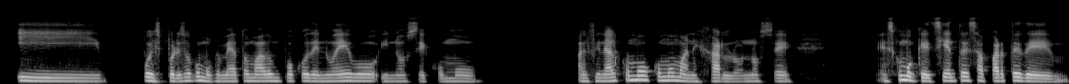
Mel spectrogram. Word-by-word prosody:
y, 155 -3 -1 0.4
pues, 165 -6 +3
por 155 +5 0
eso 170 +3 0
como 170 -5 0
que 150 - -3
me 150 0 -1
ha 145 - 0
tomado 155 0 +1
un 160 -1 -2
poco 155 +1 -1
de 150 -1 +1
nuevo. 160 +1 +1
Y 145 0 -8
no 145 +1 -7
sé 140 0 -7
cómo, 140 -1 -8 1.0
al 150 - -3
final, 155 +2 +1
cómo 205 0 +4
cómo 185 0 +2
manejarlo, 145 -3 -1
no 150 +1 -5
sé. 145 +3 -6 0.8
Es 155 - -6
como 205 -4 +5
que 155 -1 +3
siento 165 +3 0
esa 175 -2 +1
parte 160 +1 +3
de 140 -3 +3
155 Hz, 175 wpm, -22 LUFS, 145-165 Hz, 1.0 s, como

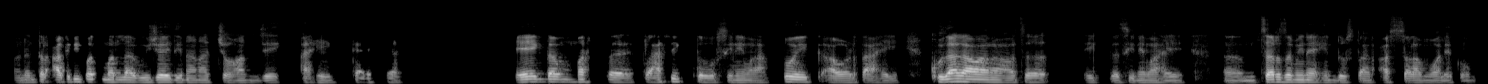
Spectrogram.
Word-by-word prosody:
अ, - - -16
नंतर 105 +1 -3
अग्निपथ 120 -2 0
मधला 110 0 +1
विजय 105 +1 +5
दीनानाथ 100 -1 -5
चौहान 95 0 -6
जे 95 0 -4 0.2
आहे 90 -2 -6 0.2
कॅरेक्टर. - - -8 1.2
एकदम 120 0 +5
मस्त 115 0 -1 0.3
क्लासिक 125 +5 -2
तो 100 0 +1
सिनेमा. 95 -1 -7 0.2
तो 125 - +6
एक 110 -1 +1
आवडता 95 0 -2
आहे. 90 -1 -9 0.4
खुदा 130 +3 +8
गवाह 120 -4 +8
नावाचं, 100 -1 -2 0.4
एक 100 0 -12
सिनेमा 95 0 -6
आहे, 90 0 -7 0.5
अं, 90 -1 -8
सर 115 0 +8
जमीन 105 0 -1
आहे 105 -2 0
हिंदुस्तान 95 -1 -5 0.2
अस्सलाम 95 0 -5
वालेकुम 90 0 -9
100 Hz, 130 wpm, -27 LUFS, 95-110 Hz, 1.2 s, खुदा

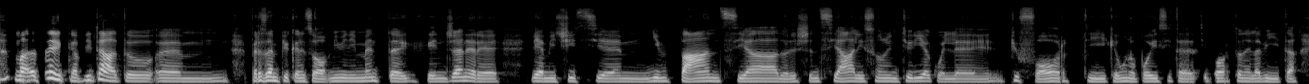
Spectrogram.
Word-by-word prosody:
Ma 200 -1 +7
a 195 +1 +5
te 285 -2 +8
è 220 - +4
capitato, 155 -5 +3
ehm, 140 0 -2 0.2
per 165 - 0
esempio, 170 -2 +4
che 150 - -1
ne 150 - -1
so, 130 -2 +1
mi 145 - -2
viene 150 -1 0
in 150 - 0
mente 145 -4 -1
che 140 - -4
in 140 0 -1
genere 145 -5 +1 0.3
le 150 - +1
amicizie, 140 -1 -1
mhmm, 135 -1 -3
d'infanzia 145 -1 +2
adolescenziali 140 +1 -2
sono 145 +1 -4
in 140 -1 -2
teoria 150 +1 -1
quelle 130 0 -5
più 185 - -5
forti 140 0 -2
che 135 - -4
uno 140 -2 -1
poi 140 +1 0
si 160 - -11
te 135 -3 -3
si - - -11
porta 145 +1 -2
nella 140 -1 -1
vita. 135 -2 -2
145 Hz, 175 wpm, -22 LUFS, 135-150 Hz, 0.3 s, te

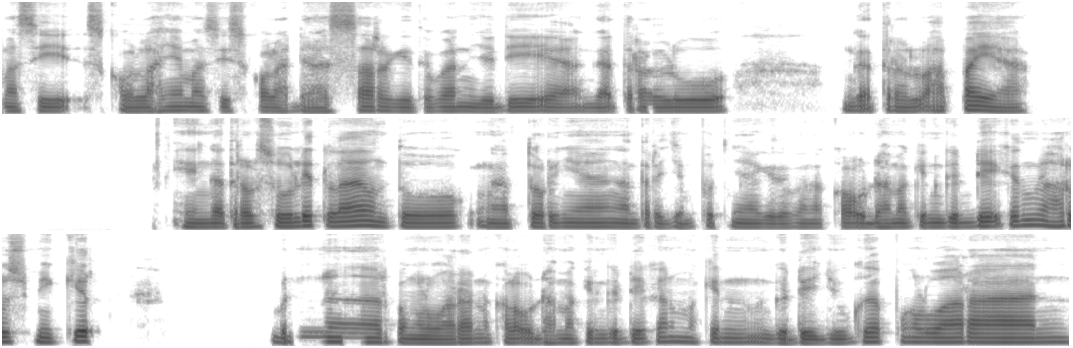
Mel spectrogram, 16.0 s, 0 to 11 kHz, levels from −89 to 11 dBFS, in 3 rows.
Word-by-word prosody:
masih 110 0 -1 0.2
sekolahnya 105 +2 -2
masih 110 -1 -5
sekolah 100 -2 -4
dasar 100 +4 -1
gitu 105 0 -4
kan. 110 0 +1
Jadi 100 +2 -2 0.2
ya 105 - 0 0.2
gak 100 - -2
terlalu 105 0 0 0.8
gak - - -1
terlalu 110 0 -1
apa 125 - 0
ya? 100 - -1 1.2
Ya - - -12
gak 110 - +3
terlalu 105 +2 +1
sulit 120 +5 +5
lah 130 +1 +7
untuk 110 -2 +1
ngaturnya 110 +2 -1 0.2
ngantar 105 -2 -2
jemputnya 105 +2 -4
gitu. 100 -1 0
Karena 105 -1 -4
kalau 105 - +1
udah 105 0 0
makin 110 +1 -1
gede 115 +3 +3
kan 140 - +2 0.2
harus 135 +1 +2
mikir 140 +4 +4 0.9
bener, 135 -1 -1
pengeluaran 105 +1 +2
kalau 115 - 0
udah 110 -1 -3
makin 115 +1 -3
gede 115 +1 0
kan 135 - -1
makin 125 0 -3 0.3
gede 105 -1 +3
juga 110 +6 -1
pengeluaran. 130 -1 +4
110 Hz, 165 wpm, -27 LUFS, 105-125 Hz, 1.2 s, lah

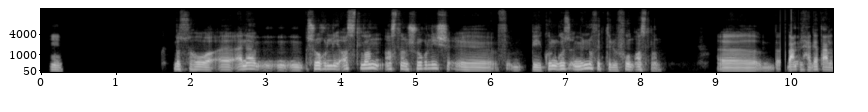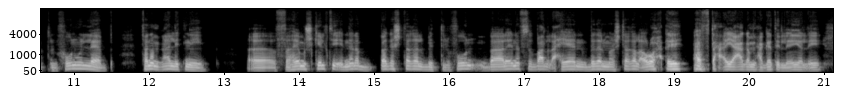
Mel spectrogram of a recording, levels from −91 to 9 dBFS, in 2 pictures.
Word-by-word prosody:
إمم. 100 -3 -2 1.5
بُص، 120 -2 -4
هو 110 -2 +2
أ 110 +2 -1
أنا 140 +2 +4
م - - -3 0.5
م 95 - -9
شغلي 140 -2 +3
أصلًا 160 +3 +2
أصلًا 135 0 -1
شغلي 150 +6 -1
ش - - 0
آآ، 100 -2 -2
ف - - -16 0.3
بيكون 110 +7 +1
جزء 135 -1 0
منّه 155 +8 +3
في 155 - -16
التليفون 110 -7 -2
أصلًا. - - -5 0.8
آآ، 95 0 0
ب - - -8 0.2
باعمل - - +4
حاجات 120 0 -3
على 100 - +3
التليفون 100 +10 -4
واللاب، 135 -11 +2 0.5
فأنا 135 +2 +4
معايا 125 +2 -1
ال2 105 -7 0 0.5
آآ، 95 -1 0
فهي 120 +6 0
مشكلتي 130 +3 0
إن 115 +3 0
أنا 130 -6 -1 0.2
باجي 130 0 +2
أشتغل 130 0 0
بالتليفون، 105 +5 -4
بالاقي 115 +4 +3
نفسي 135 -3 -2
في 115 - -8
بعض 125 -1 +3
الأحيان 120 -1 0
بَدَل 120 +1 +1
ما 115 - -1
أشتغل 125 +3 -2
أروح 125 -1 +4
إيه، 125 0 +6
أفتح 125 -1 +3
أي 115 0 +4
حاجة 115 0 +1
من 110 - +1
الحاجات 105 +2 -2
اللي 100 -2 -1
هي 105 0 +1
ال - - -5
إيه، 100 0 -2
120 Hz, 160 wpm, -23 LUFS, 105-130 Hz, 1.5 s, إيه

